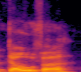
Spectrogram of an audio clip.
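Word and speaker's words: Dovah: I think that's how you say it. Yeah, Dover. D-O-V-A-H. Yeah, the Dover.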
